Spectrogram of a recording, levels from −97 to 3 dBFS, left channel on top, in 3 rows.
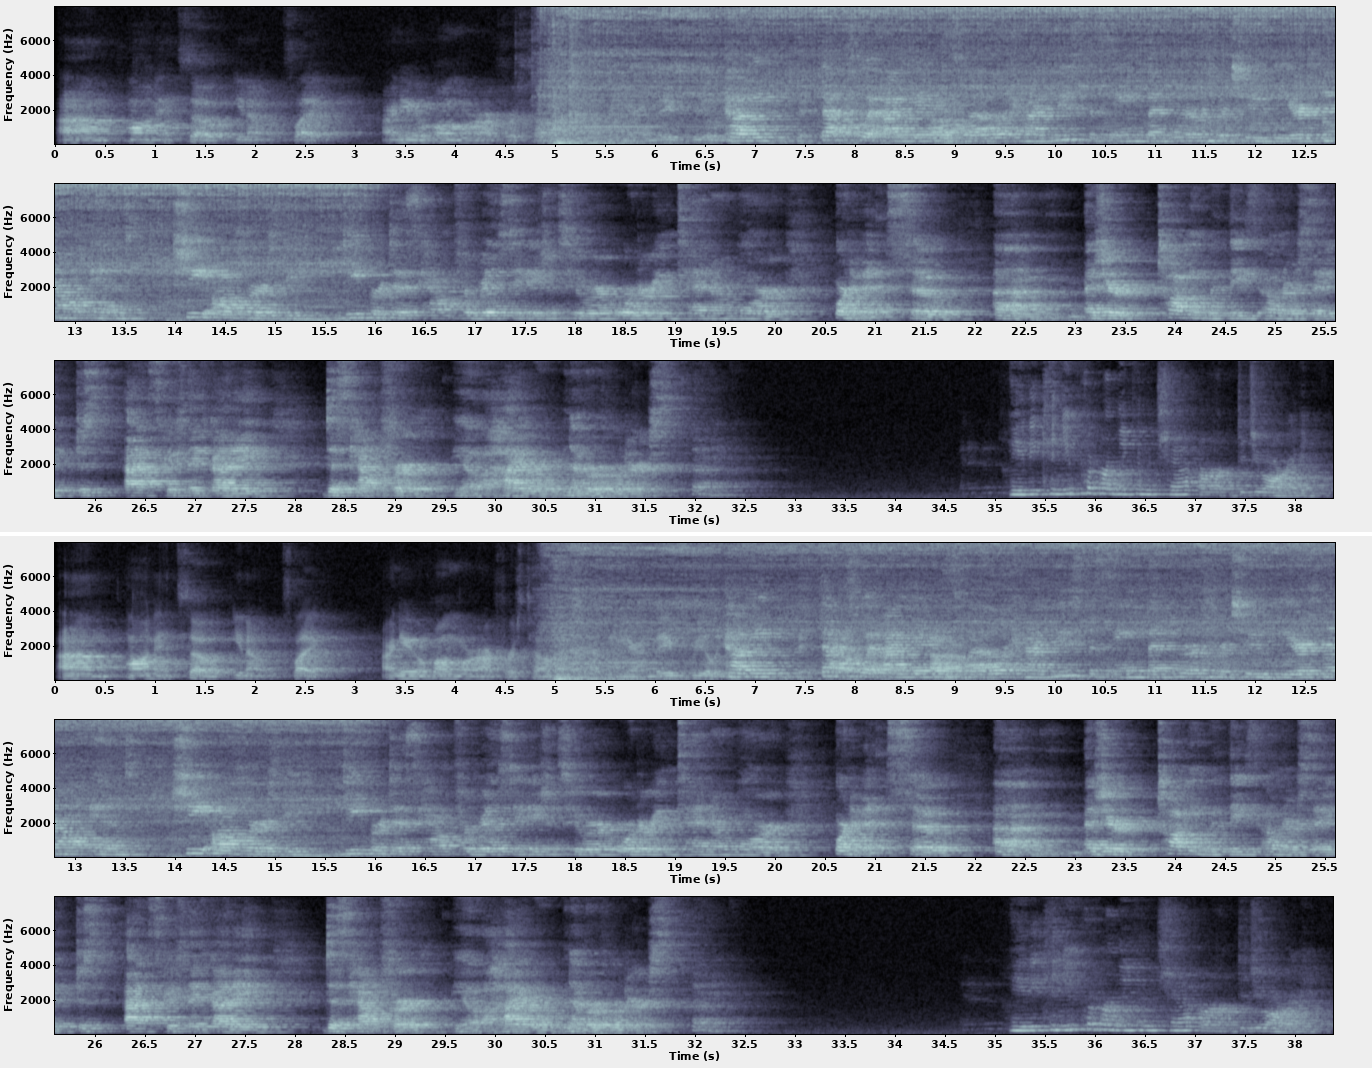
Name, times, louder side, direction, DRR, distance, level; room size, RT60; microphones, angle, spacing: voice 1, 0.0-2.7 3.3-8.1 8.7-9.3, right 2 dB, 50° right, 1 dB, 0.4 m, -28 dB
sound 1, 4.8-16.2, left 4 dB, 90° left, 0.6 m, -28 dB
voice 2, 6.7-15.4 15.7-21.7 22.2-26.0 26.3-32.2, equal, 5° right, -7 dB, 1.0 m, -24 dB
voice 3, 35.1-38.2, equal, 35° left, -2 dB, 0.4 m, -30 dB
3.8 x 2.9 x 3.4 m, 1.4 s
head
